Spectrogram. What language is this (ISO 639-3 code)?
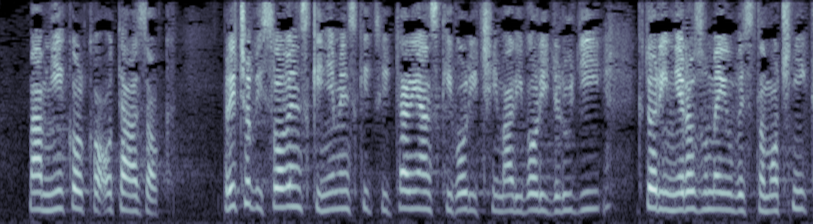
slk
